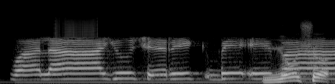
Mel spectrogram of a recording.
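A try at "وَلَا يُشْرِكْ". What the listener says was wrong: युश कलकला नहीं है, वला युशरिक, युश ये कलकला है तो गलत हो जाएगा। वला युशरिक बिइबादति रब्बिही अहदा,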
